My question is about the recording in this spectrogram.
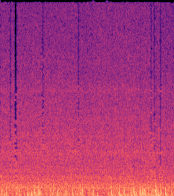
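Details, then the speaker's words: UTV cab cooling fan on PWM speed controller running on high: loud, steady rush of air with fast, even flutter, no rattle or scrape; normal fan operation. "but i'll show you what this thing will do on high i mean it's really really putting out the air"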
